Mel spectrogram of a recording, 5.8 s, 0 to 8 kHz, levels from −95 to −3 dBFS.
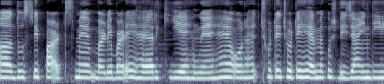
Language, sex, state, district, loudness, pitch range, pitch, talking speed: Hindi, female, Chhattisgarh, Balrampur, -15 LUFS, 220-245 Hz, 230 Hz, 195 wpm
